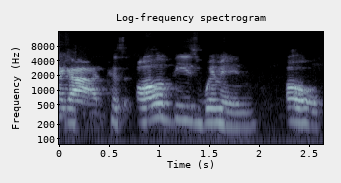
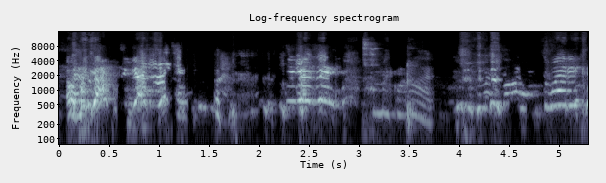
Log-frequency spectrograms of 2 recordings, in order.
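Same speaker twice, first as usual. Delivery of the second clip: high, hammed-up freak-out; imitated frantic disbelief; 10 semitones higher, 3 dB louder, faster than usual. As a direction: act out a friend losing it, pitch climbing. Imitating friend's frantic repeated reaction.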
